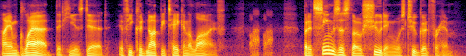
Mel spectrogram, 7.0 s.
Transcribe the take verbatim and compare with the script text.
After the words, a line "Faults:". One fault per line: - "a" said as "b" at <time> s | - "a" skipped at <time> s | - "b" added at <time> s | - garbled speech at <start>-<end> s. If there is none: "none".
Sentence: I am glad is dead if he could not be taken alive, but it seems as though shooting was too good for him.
I am glad that he is dead if he could not be taken alive, but it seems as though shooting was too good for him.
Faults:
- "that he" added at 0.8 s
